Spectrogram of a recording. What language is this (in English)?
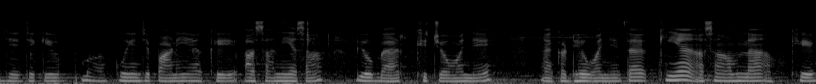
Sindhi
